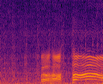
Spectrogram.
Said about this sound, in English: Now sit down so you don't fall out when I start the motor.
